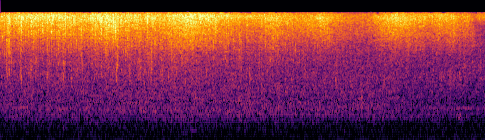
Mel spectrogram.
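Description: Water spraying and splattering steadily onto the wet floor of a concrete fish-tank basin as it is being cleaned.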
